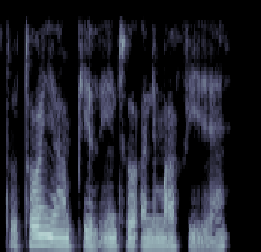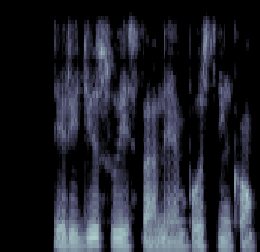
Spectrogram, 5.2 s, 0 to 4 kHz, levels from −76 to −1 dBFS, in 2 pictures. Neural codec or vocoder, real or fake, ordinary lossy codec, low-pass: none; real; none; 3.6 kHz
